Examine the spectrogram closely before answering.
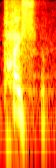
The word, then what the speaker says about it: Theismann: name from fees minted theismann how do you feel about it she says Val you know the correct pronunciation is actually Tyson so that seems to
